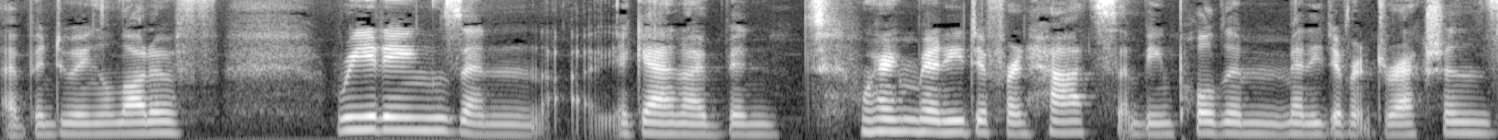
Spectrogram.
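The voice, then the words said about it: Weak, tired-sounding voice. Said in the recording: “I can even tell in my voice right now that it just seems weak”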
